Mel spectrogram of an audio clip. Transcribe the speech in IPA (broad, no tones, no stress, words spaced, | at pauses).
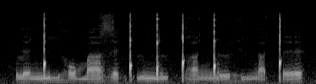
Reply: lɛŋ͡ǃiɦɔ ma zɛǃʼʉŋ͡ǃʉ ɡ͡ǃa ŋ͡ǃø ɦiŋa ǃɛ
